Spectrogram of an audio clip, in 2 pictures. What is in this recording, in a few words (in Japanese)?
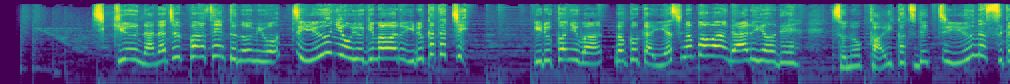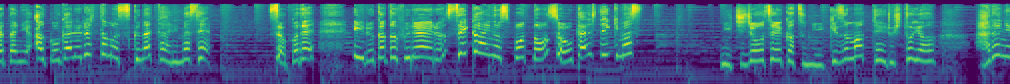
ナレーション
